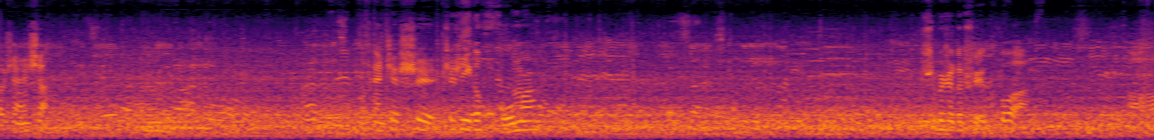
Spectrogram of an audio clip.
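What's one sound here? A car drives steadily along a road, its tyres humming on the wet surface.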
